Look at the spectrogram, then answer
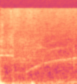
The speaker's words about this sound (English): I am so sorry if you can hear that siren in the background. I swear it was not me.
